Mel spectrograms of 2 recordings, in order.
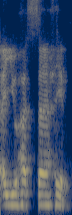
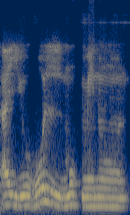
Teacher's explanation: Kalau wasal lah, ha dibaca dengan baris depan. Ayyuha baca ayyuhu. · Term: ha baris depan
